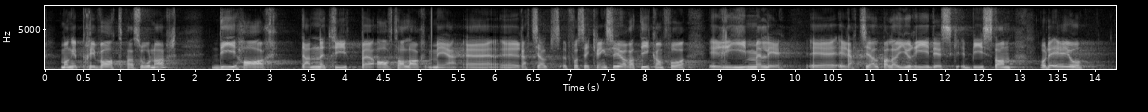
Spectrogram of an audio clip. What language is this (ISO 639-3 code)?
nor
